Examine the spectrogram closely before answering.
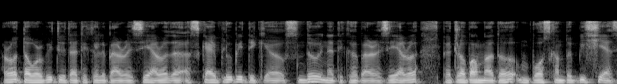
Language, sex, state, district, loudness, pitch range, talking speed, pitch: Nagamese, male, Nagaland, Kohima, -16 LUFS, 90-100 Hz, 260 wpm, 95 Hz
